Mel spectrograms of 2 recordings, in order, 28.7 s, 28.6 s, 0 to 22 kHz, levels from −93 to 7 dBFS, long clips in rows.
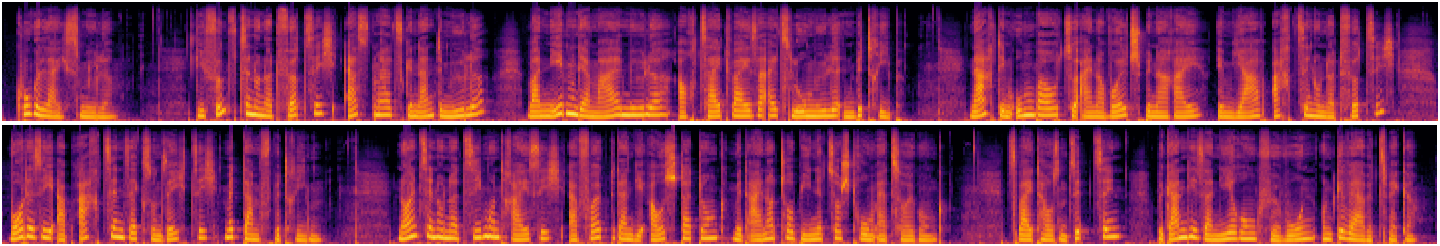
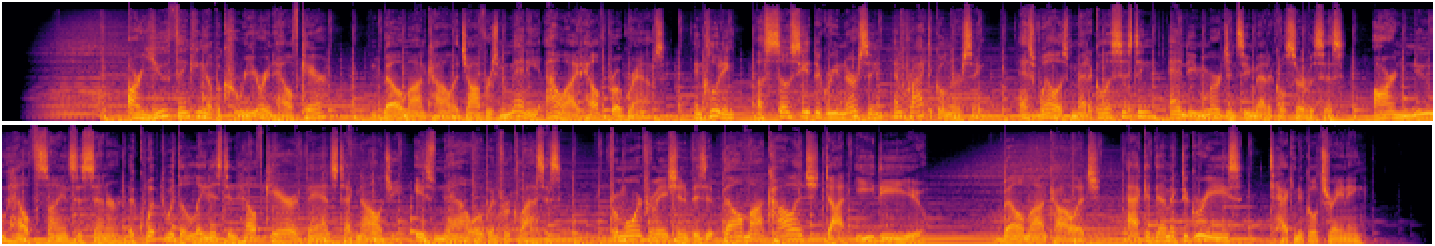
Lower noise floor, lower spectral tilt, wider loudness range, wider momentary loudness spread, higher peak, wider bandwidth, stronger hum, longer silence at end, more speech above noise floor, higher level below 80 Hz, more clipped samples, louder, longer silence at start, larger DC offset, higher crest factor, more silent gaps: second, -44 dBFS vs -55 dBFS; about the same, -5.5 dB/octave vs -5 dB/octave; first, 4 LU vs 1 LU; first, 9 LU vs 5 LU; about the same, 0 dBFS vs 0 dBFS; second, 18 kHz vs over 20 kHz; neither; second, 0.2 s vs 0.7 s; second, 31 dB vs 40 dB; second, -34 dBFS vs -26 dBFS; first, 0.1% vs under 0.1%; about the same, -14 LUFS vs -16 LUFS; second, 0.15 s vs 0.45 s; neither; about the same, 14 dB vs 16 dB; neither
